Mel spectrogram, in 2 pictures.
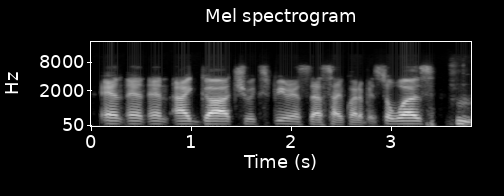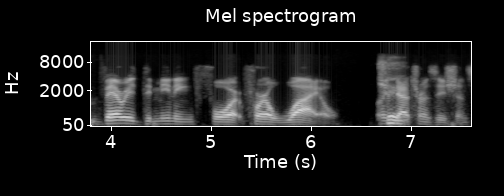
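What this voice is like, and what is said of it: Foreign, non-native accent. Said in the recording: “as soon as I talk and you hear my accent, you know I'm not from here.”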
